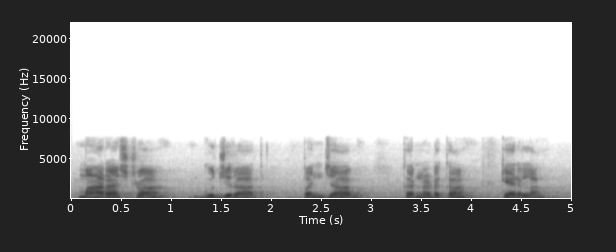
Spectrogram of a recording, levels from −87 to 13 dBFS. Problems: constant background noise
